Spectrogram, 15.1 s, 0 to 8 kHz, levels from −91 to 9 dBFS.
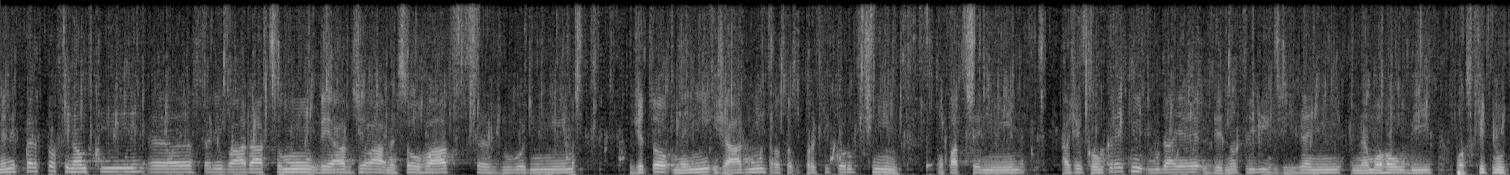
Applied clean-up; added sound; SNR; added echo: neural mask model RNNoise.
